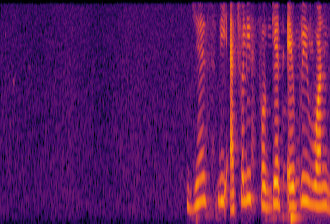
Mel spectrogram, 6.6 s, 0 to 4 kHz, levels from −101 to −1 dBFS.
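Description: Echo with no canceller runs throughout the speech: the far end's loudspeaker feeds its microphone, and nothing strips that pickup out, so each phrase returns roughly 0.4 s later as a faint, thin copy about 25 dB down, sitting over audio band-limited to 4 kHz.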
